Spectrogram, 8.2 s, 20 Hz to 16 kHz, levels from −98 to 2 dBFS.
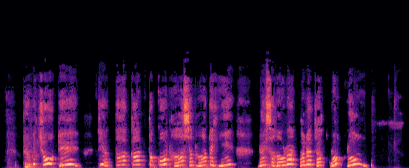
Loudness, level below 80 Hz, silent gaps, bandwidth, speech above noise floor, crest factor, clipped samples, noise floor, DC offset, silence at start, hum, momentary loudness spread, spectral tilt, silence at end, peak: -19 LUFS; -58 dBFS; none; 9.4 kHz; 38 dB; 18 dB; under 0.1%; -56 dBFS; under 0.1%; 0.5 s; none; 11 LU; -4 dB/octave; 0.85 s; -2 dBFS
